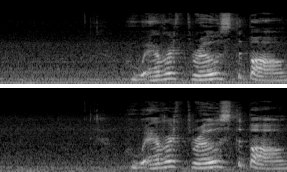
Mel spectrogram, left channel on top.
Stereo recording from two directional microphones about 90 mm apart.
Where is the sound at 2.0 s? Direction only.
10° left (ahead or behind).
